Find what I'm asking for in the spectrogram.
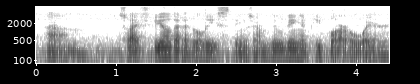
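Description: A man speaks with a very deep, low pitch at a fairly slow pace. Noticeable background noise runs beneath his voice. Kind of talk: casual vlog chat. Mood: worried but reflective. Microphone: phone near.

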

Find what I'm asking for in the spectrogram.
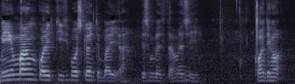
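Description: A man talks at a moderate pace. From Malaysia. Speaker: art content creator. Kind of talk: casual unboxing vlog. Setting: at home, sunlight from the side. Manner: animated. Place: home room. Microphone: phone near.

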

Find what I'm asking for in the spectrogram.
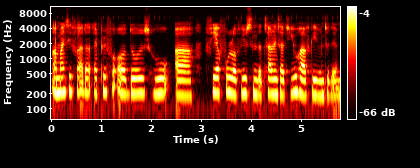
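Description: A woman at a medium pitch with fairly even intonation, a moderate pace, and hardly any pauses. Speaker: prayer leader. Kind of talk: fervent prayer. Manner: impassioned, pleading; repetitive, rhythmic invocations. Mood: earnest, fervent. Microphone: phone near.

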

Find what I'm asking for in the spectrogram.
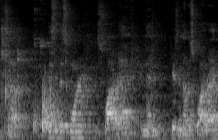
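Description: A man talks at a fairly quick pace. Strong room echo and light background noise surround his voice. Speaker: fitness vlogger. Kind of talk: casual vlog chat. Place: gym.

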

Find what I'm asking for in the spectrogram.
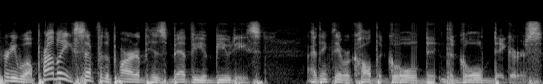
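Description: A man with a plain, everyday voice talks at a fairly quick pace and a fairly low pitch, with ordinary pitch variation, in a dry sound with no echo over a quiet background. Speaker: radio morning show host. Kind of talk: radio host chat. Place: studio.

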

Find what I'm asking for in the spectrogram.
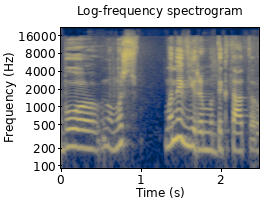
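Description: Using a plain, everyday voice, a woman speaks at a moderate pace with a fairly high pitch. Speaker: news interviewer. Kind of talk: news interview.

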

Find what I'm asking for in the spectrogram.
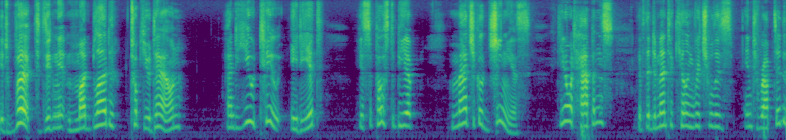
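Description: Delivered at a moderate pace, a put-on character voice comes through a dry, close sound with no echo, a quiet background and some hissing. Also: man, high pitch for a man. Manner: hissing, vengeful.

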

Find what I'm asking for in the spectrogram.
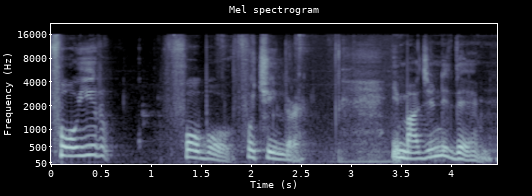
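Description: At a fairly slow pace, a woman talks with a strong Italian accent. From northern Italy. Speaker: immigrant recounting her life story. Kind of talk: personal testimony, oral history. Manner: halting, with broken grammar. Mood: warm, reflective. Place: kitchen. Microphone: lapel.

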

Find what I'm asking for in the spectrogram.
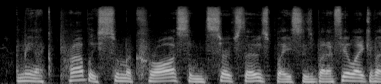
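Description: The man's voice is fairly high, with a dark, mellow tone. He moves at a fairly quick pace, varying his pitch in an ordinary way. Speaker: gaming YouTuber. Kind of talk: gameplay commentary. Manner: casual, thinking aloud.

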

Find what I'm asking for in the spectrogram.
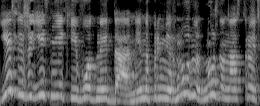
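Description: Raised and projected, a woman's high, bright, sharp voice moves at a fairly quick pace with very wide pitch swings. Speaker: online marketing course instructor. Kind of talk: live webinar presentation with sales pitch. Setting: video call. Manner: animated.

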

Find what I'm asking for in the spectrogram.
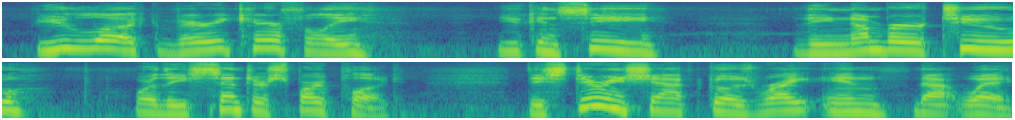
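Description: Pausing long and often, a man speaks at a fairly slow pace with very even loudness and ordinary pitch variation. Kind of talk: tutorial. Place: garage. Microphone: phone near.

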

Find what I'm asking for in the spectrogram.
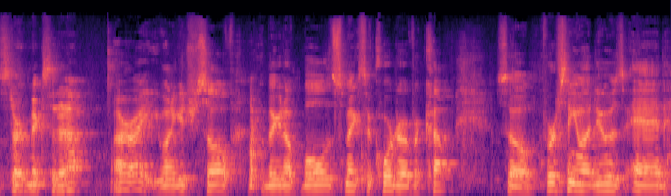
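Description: A man at a very fast pace in a monotone, flat intonation, over noticeable background noise. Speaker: cooking show host. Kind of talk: tutorial. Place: kitchen.

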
